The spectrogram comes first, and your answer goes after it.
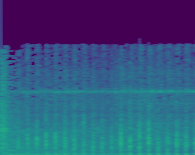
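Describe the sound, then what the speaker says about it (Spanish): Helicopter rotors thudding at a Manhattan heliport beside the Hudson River, a steady rapid chopping pulse, fairly loud and continuous, with no one talking. "creo que hay varios helicópteros que están por salir"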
